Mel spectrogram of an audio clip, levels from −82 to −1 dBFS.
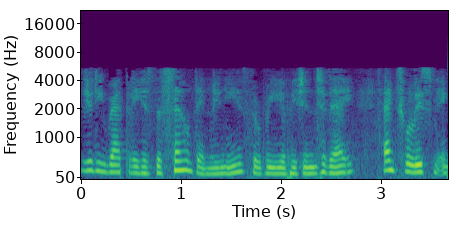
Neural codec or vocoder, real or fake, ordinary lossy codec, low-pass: codec, 16 kHz in and 24 kHz out, 0.6 kbps, FocalCodec, streaming, 4096 codes; fake; MP3, 24 kbps; 5.4 kHz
